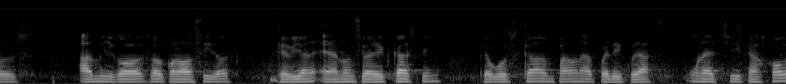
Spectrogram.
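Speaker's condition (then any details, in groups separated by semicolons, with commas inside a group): Cerebral palsy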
